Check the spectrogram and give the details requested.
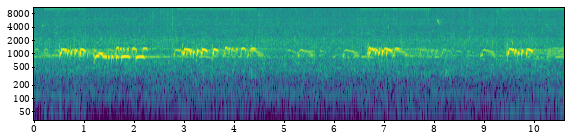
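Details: Local zebra dove singing, used to stimulate doves that are reluctant to sing. Rapid stuttering coos come in short bursts every two to three seconds over a soft hiss and a thin high tone.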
